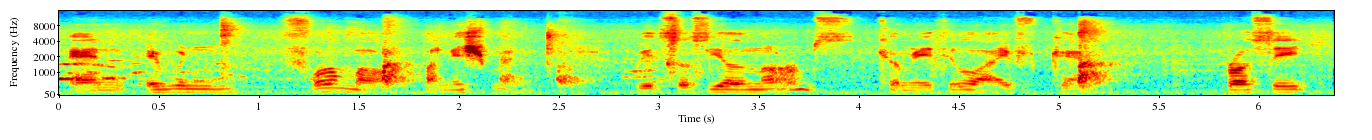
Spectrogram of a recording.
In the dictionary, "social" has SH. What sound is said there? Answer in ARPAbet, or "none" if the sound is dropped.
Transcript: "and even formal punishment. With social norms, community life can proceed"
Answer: S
